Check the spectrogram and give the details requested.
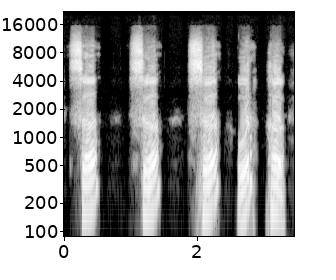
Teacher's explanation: प्राणवायु यानी मुंह से निकलने वाली हवा गर्म अंदर से गर्म होकर बाहर निकलती, यानी कि यह मुख से रगड़ खाकर बाहर निकलती हैं, इसलिए इन्हें ऊष्म व्यंजन कहा जाता है।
